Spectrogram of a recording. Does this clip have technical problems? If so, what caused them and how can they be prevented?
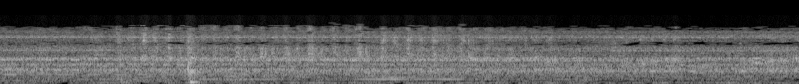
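Yes. Throughout the clip the sound rings and smears, with a washy hiss that swells and fades with the signal. Nothing is heard above 10.6 kHz. This is likely heavy WMA compression, which fits a bitrate near 24 kbps. Encode at a higher bitrate, or keep a lossless copy.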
